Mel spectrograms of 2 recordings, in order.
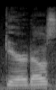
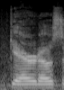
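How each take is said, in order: First: Gyarados said as ghee-AR-uh-dose; misread pronunciation. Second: Gyarados said as GAIR-uh-dose; anime pronunciation. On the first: Recalling a childhood misreading, Gyarados as ghee-AR-uh-dose. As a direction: split Gyarados into "ghee-AR", stress on AR. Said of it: "instead of Gyarados". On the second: Citing the anime on a Pokemon name, Gyarados as GAIR-uh-dose. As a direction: open Gyarados with a "gair" syllable. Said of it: "is pronounced Gyarados instead of". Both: Shown as a demonstration.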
